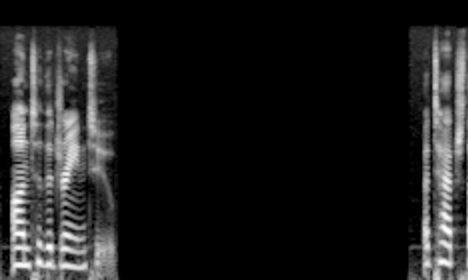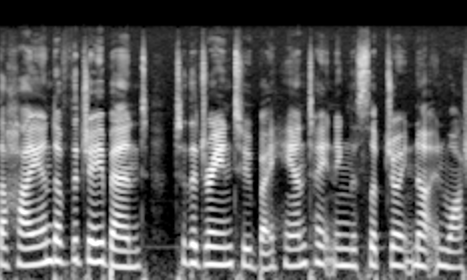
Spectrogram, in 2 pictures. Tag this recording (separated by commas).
Speech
